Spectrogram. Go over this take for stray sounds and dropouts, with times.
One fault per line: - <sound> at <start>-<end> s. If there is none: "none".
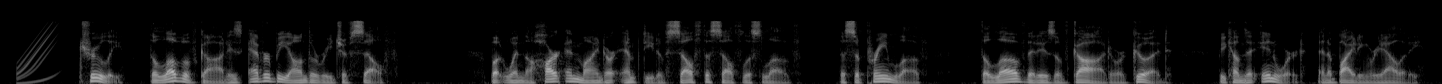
- chirp at 0.2-0.6 s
